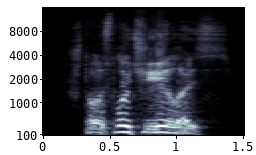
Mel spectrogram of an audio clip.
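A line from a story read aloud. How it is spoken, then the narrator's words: Orc roaring. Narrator (Russian): проревел орк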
